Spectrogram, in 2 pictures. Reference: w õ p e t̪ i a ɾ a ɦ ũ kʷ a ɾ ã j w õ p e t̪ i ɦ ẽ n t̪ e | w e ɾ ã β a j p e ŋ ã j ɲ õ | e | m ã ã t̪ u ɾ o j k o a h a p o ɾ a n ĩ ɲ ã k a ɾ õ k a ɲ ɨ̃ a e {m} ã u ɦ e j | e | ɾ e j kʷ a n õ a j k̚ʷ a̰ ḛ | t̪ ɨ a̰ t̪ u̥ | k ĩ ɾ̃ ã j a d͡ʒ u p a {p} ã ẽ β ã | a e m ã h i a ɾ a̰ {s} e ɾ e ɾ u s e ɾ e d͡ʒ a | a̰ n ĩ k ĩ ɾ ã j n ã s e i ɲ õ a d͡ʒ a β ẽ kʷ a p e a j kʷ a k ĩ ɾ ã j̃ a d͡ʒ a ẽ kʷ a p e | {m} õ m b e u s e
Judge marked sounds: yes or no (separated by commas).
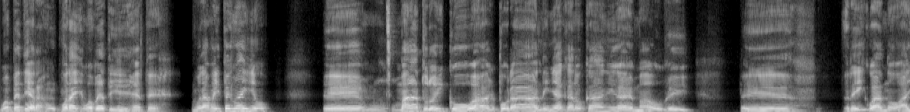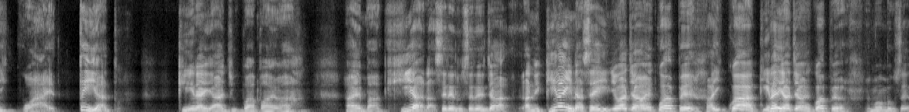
yes, yes, yes, yes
